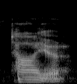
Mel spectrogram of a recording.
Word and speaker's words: Tyre: Tyre. Tyre. In American English, in British English, it is said as Tyre.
